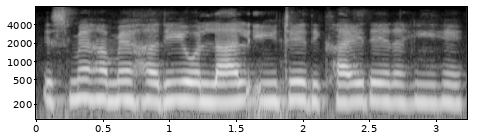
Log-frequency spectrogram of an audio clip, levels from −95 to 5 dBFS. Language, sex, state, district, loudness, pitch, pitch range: Hindi, female, Madhya Pradesh, Bhopal, -14 LUFS, 225 Hz, 215-230 Hz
